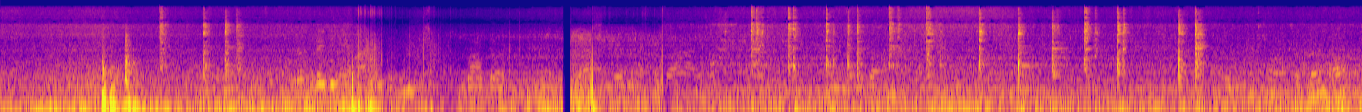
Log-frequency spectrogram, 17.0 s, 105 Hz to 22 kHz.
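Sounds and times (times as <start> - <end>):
food sizzling: 0.0 - 17.0
spatula scraping steel wok: 8.8 - 15.2.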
